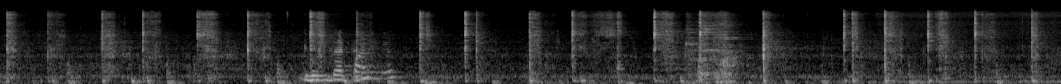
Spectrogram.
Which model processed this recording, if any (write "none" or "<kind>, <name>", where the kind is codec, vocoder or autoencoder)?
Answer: none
